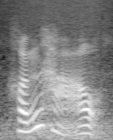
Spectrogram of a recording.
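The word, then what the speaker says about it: 很好: third tone syllable, so the word 很 should be changed to the second tone, 很, 很好.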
